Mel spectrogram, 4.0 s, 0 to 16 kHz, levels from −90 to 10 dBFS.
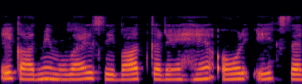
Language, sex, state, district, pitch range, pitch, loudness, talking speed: Hindi, female, Bihar, Kishanganj, 220-240 Hz, 225 Hz, -22 LUFS, 180 wpm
